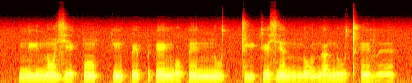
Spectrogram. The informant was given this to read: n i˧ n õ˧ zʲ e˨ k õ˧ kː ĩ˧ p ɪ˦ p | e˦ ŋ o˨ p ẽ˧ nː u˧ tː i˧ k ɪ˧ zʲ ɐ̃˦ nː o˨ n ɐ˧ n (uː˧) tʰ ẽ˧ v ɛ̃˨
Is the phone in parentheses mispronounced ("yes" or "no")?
yes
